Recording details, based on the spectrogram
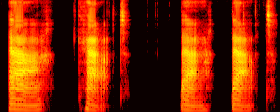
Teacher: The most open front lax vowel vowel a black cat vowel is a front lax open vowel. And what that means is the front of my tongue is down behind the back of my teeth. · the front of my tongue is down behind the back of my teeth. The back of my tongue is lifted and my jaw is fairly open. · It's the most open of the front vowels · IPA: /æ/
